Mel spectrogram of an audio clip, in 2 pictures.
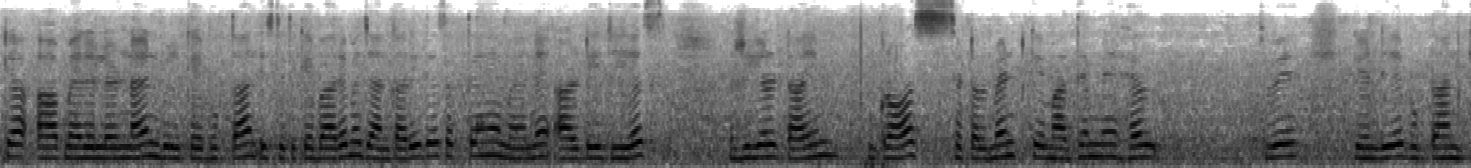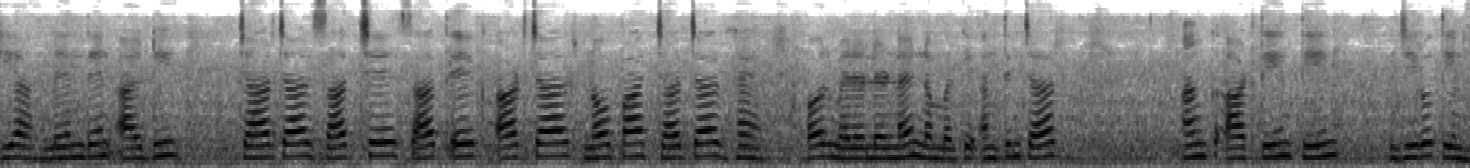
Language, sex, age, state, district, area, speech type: Hindi, female, 45-60, Uttar Pradesh, Sitapur, rural, read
